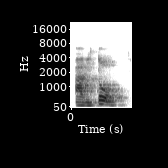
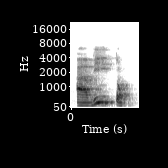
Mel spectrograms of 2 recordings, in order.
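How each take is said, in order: First: The stress is on the last syllable. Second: The stress is on the second syllable. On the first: It means he lived somewhere, past tense. "si yo le pongo el acento en la última sílaba" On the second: It means I live somewhere, present tense. "si yo le pongo el acento en la segunda sílaba"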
